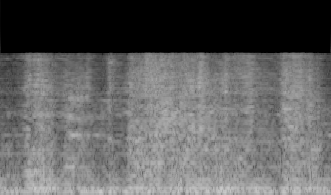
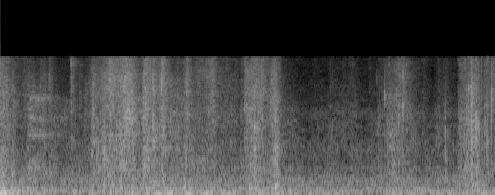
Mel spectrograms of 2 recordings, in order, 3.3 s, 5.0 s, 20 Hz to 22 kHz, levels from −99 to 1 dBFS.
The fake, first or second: first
